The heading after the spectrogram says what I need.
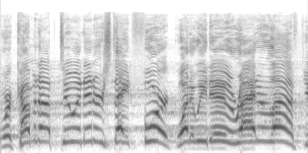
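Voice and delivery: imitating a dad hollering for directions; dad calling out. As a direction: call back from the driver's seat, high and urgent. Dad driving, calls back for directions.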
